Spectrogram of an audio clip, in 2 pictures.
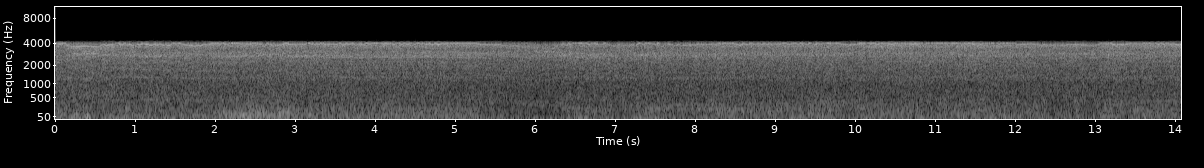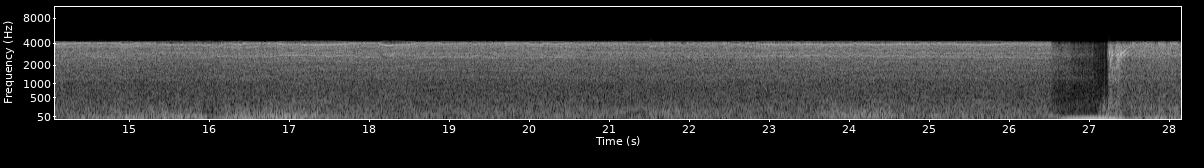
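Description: Steady rushing hiss on an FPV drone's recording, cutting out for a moment about 27 seconds in.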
